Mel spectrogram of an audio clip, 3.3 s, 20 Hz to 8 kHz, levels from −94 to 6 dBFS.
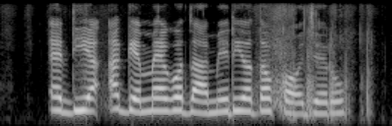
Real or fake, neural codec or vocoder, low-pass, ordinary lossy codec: real; none; 7.2 kHz; none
